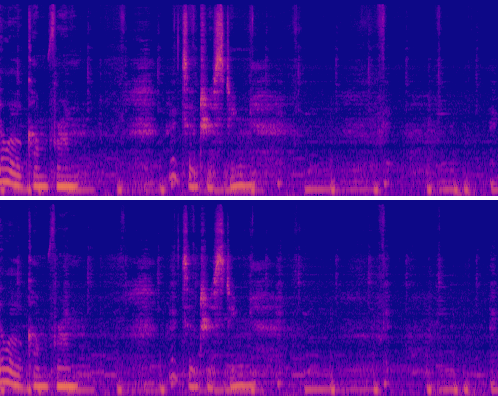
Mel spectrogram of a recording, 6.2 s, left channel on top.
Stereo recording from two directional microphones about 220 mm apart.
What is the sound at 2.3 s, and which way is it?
Speech, 35° left (ahead or behind).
